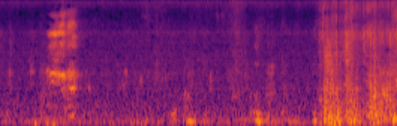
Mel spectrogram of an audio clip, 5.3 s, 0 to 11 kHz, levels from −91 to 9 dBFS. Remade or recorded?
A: remade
